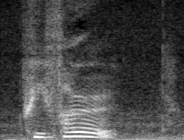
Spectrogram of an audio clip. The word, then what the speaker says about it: prefer: Nhưng mà từ này trong âm động từ prefer, trong âm ở chữ fer cơ. Vậy chị sẽ đọc là prefer.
